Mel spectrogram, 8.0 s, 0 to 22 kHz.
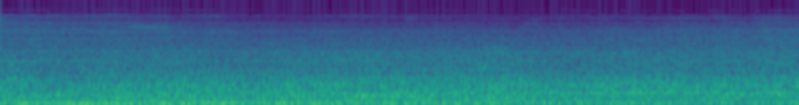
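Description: Tohoku Shinkansen E5- and E6-series coupled train pulling out of the station, its cars passing close by with a steady rumble of wheels on rail and a faint hum over it.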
